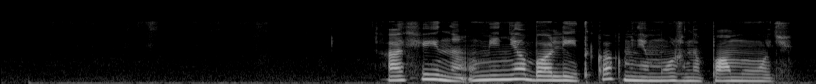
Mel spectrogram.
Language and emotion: Russian, sad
